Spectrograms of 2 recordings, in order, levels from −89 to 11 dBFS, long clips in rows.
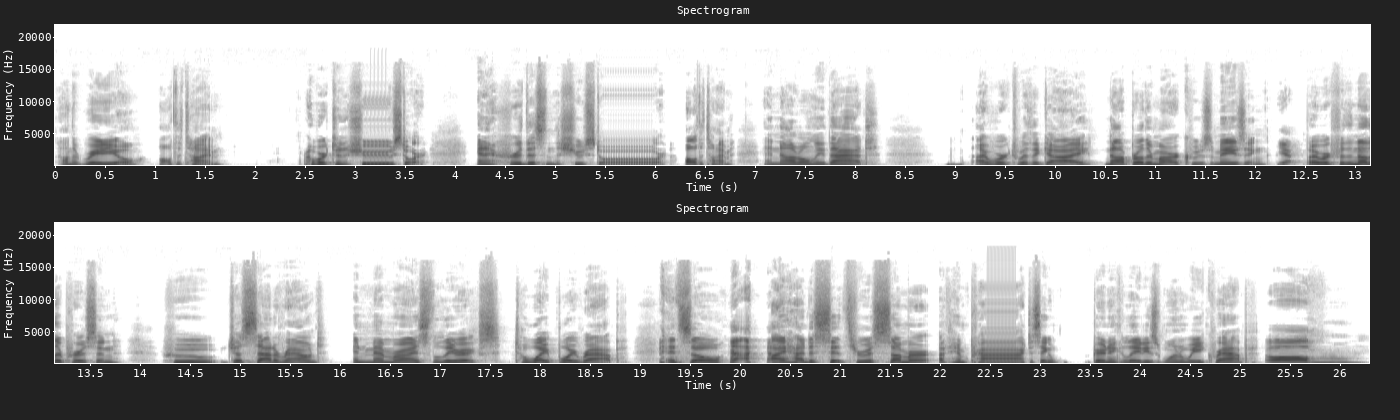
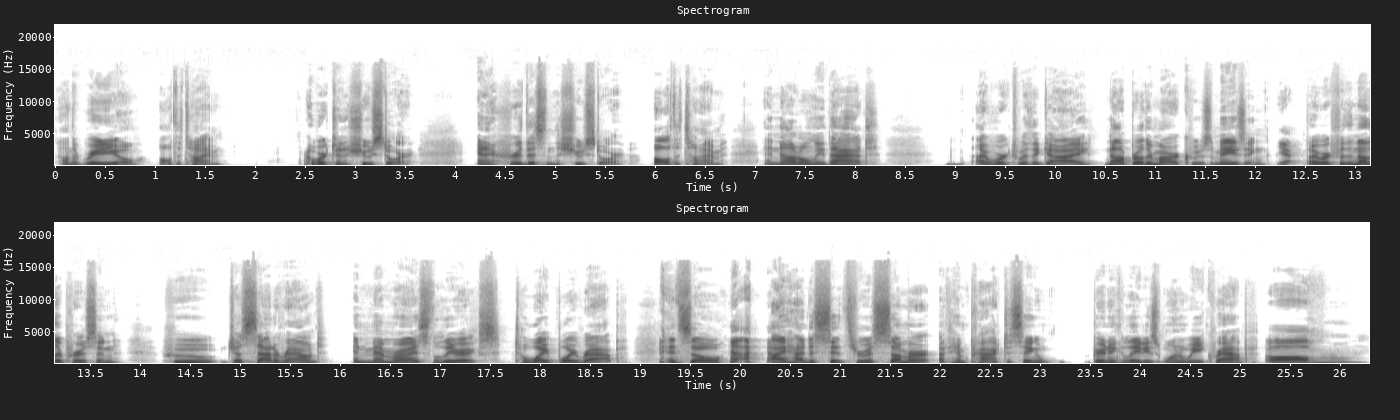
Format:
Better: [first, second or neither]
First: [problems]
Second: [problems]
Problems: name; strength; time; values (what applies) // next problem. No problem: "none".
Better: second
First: audio freezing; at 3 s, at 5.5 s and at 22 s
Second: none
